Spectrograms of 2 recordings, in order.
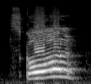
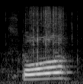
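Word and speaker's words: skål: how do you say it in in Danish Skool Skool M hi M it is earthy did you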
